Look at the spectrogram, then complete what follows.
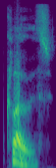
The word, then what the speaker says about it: clothes: Clothes. This word can be tricky. Although it's spelled with th, most native speakers simplify it to clothes. The th sound usually disappears completely.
